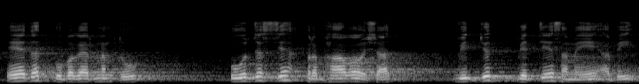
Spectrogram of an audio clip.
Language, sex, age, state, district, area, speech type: Sanskrit, male, 18-30, Kerala, Kottayam, urban, spontaneous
